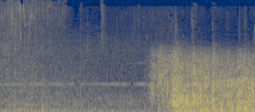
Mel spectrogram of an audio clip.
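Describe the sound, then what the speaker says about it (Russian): A thunderstorm in Minecraft rumbles low and steady with rain noise, then swells into a louder, closer roll of thunder near the end, with no voices over it. "да что за гроза?"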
